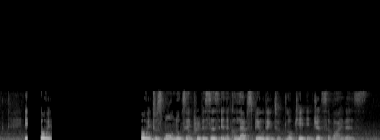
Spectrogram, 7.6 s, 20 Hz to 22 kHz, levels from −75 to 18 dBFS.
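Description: At 0.54 s the speech cuts out abruptly and stays silent for about 0.27 s, picking up again at 0.83 s where it left off. This is a playback stall: the output simply paused in mid-flow and then continued from the same point. The likely cause is the player running short of buffered data, or its audio thread being held up briefly, so nothing reached the output until it recovered.

A second, much longer gap begins at 1.03 s. The speech goes silent for about 1.8 s and returns at 3.04 s, but it resumes roughly 0.21 s earlier than where it broke off, so a short stretch of speech is heard twice. This is a stream reconnect: the connection dropped, the player reconnected and started a fresh decoder, and the server resent a slightly earlier portion of the stream.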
